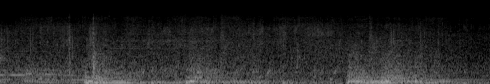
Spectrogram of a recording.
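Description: Disruptor's thunder ability in Dota 2 cracks through as a few heavy, rumbling broadband bursts over a steady din of game noise, with no one talking.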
